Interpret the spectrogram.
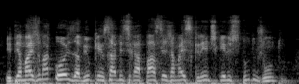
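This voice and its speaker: A gentle devout wife, as a preacher puts her on. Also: sits high, steady tone, very fast, pitched below the performer's own voice. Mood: earnest. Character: devout gentle wife giving advice, woman.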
